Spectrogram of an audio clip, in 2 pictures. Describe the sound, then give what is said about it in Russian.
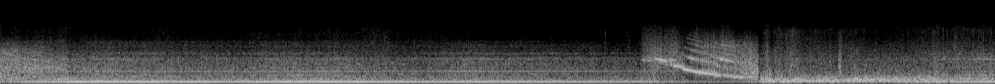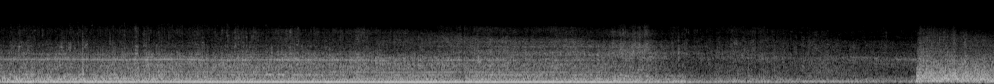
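Heavy tank engines rumble in a loud, steady low drone as tanks approach, and partway through one rolls past with a sweeping drop in pitch before the grinding roar settles again. “Ну что, танки испугались. Будем пропускать через себя.”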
